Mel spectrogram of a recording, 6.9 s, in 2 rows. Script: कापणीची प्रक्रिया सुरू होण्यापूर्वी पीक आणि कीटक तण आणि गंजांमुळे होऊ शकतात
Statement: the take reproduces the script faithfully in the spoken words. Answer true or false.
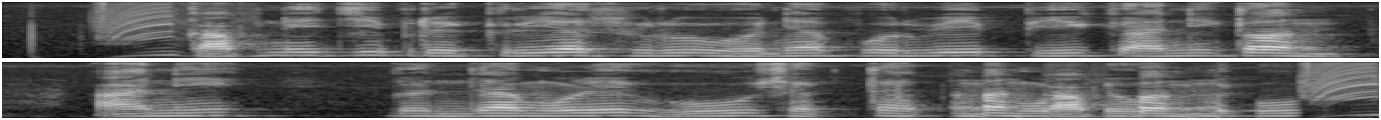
false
